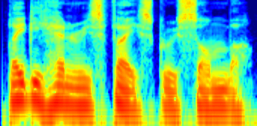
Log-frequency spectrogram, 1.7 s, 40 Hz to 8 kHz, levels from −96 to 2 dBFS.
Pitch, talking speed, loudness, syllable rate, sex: 95 Hz, 175 wpm, -18 LUFS, 5.1 syllables/s, male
